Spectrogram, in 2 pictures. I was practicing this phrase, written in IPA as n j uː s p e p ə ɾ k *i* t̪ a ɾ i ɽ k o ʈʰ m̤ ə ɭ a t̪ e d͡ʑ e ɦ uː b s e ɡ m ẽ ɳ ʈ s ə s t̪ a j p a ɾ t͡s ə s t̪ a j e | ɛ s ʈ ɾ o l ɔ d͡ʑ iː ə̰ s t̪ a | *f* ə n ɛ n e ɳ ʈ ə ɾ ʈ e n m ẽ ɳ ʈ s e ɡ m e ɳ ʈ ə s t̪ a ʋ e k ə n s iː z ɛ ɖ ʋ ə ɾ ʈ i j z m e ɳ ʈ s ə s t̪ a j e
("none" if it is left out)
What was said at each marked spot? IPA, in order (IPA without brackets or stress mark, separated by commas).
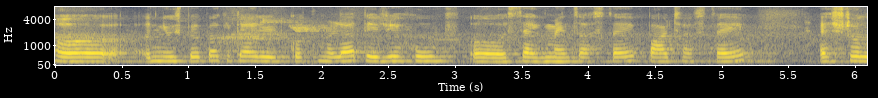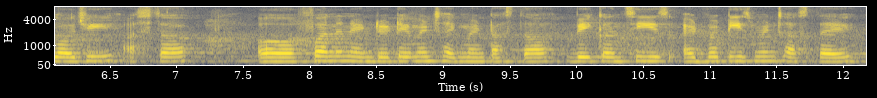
i, f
